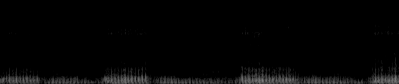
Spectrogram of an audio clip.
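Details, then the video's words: Purring ginger tabby cat, male, stroked on the bed at bedtime on 2/11/2023; strong low rumble rising and falling in long breath-length waves, each swell lasting about half a second to a second. "cute ginger tabby cat petting purring"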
